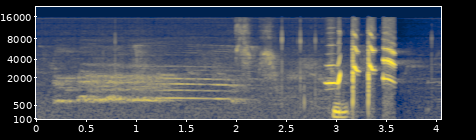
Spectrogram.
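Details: Talking parrot that mimics Punjabi sentences: a long, steady tonal phrase with layered pitches, then a few loud, sharp chattering notes.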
